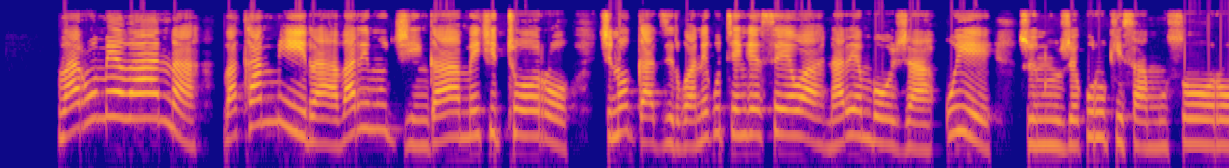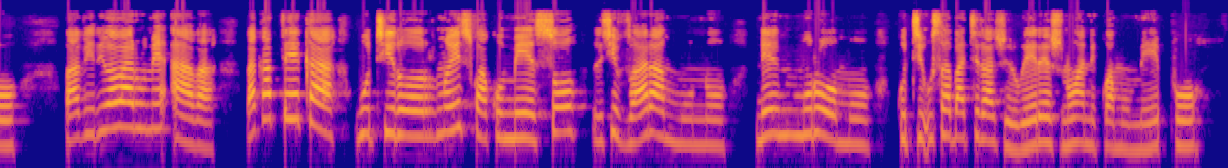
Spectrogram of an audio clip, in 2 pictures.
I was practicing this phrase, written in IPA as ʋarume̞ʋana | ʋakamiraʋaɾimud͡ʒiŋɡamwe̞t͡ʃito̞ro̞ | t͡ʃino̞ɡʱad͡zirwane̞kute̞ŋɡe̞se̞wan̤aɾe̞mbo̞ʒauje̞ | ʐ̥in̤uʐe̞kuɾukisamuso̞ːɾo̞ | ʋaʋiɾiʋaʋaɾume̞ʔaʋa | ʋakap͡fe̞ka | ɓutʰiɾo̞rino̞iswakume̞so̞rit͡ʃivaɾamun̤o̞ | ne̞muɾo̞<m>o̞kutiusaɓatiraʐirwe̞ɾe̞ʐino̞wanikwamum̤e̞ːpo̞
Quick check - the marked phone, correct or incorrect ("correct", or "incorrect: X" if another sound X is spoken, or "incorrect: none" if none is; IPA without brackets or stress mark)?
correct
